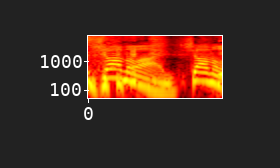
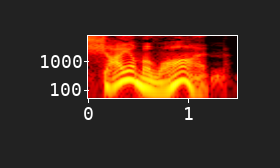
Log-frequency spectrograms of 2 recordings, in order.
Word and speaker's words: Shyamalan: Oh, Shyamalan. – Yeah, yeah. Sorry, I thought you said, I was like, who's Shia Milan? – Oh, I said it wrong.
